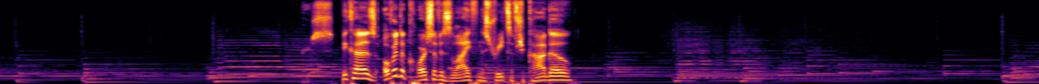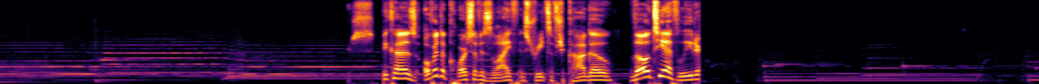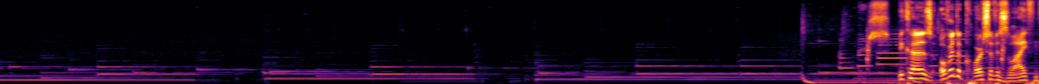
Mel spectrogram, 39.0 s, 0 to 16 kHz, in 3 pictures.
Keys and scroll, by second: 9.2 space, 9.2 p, 9.9 p, 17.0 space, 36.4 space.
